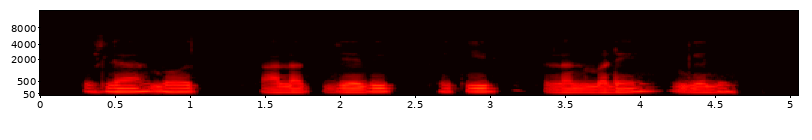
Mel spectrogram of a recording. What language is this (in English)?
Magahi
